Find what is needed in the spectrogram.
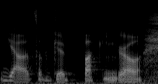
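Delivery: low, hushed bedroom growl of a dominant man; imitating his low whisper. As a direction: breathe it low like he did in her ear. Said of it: "and goes".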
